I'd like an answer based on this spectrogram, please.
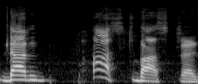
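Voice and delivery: put-on Saudi-accented voice. Retelling how the Saudis approved the deal: imitating the Saudis. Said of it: "They don't sound like that".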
